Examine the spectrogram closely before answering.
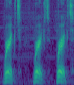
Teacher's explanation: Añadimos ese sonido de pasado, esa T en tu cabeza.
